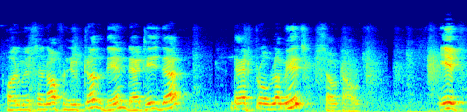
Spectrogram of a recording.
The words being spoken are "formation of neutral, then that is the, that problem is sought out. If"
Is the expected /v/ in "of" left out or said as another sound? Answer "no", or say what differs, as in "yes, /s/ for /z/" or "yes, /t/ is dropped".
yes, /p/ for /v/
